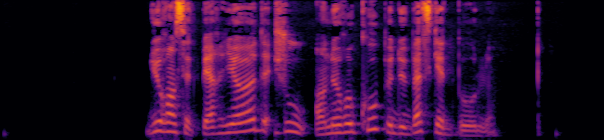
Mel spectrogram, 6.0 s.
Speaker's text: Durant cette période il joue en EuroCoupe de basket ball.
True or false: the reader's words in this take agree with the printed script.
false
